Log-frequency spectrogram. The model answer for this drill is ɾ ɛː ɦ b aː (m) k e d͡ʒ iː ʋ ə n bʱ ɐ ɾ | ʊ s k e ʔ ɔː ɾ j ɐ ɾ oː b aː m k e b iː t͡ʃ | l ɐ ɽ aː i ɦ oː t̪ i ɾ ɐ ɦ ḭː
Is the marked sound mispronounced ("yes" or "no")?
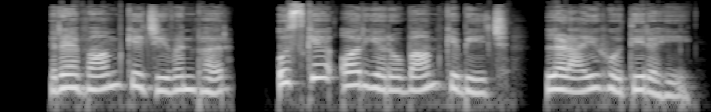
no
